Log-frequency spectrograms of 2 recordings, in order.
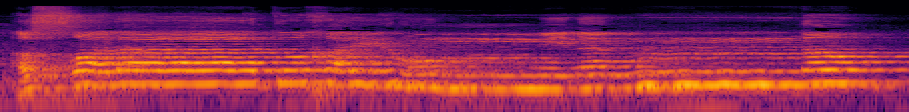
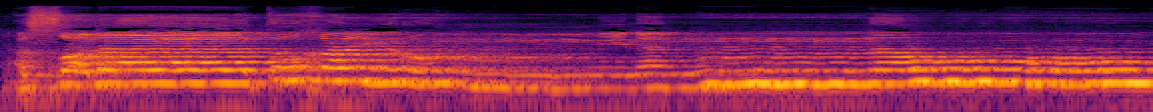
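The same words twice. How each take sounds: First: The final word naum is kept short. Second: The final word naum is drawn out long.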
